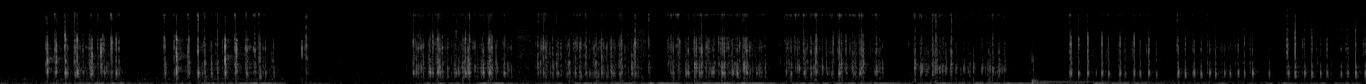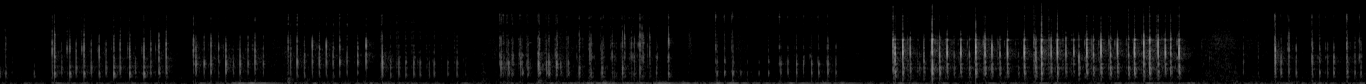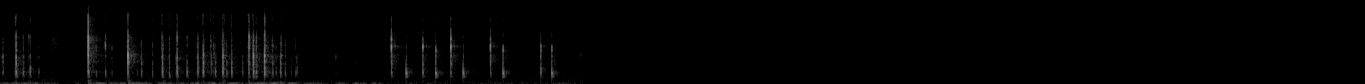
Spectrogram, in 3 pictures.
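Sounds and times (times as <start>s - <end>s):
typing on mechanical keyboard: 0.4s - 3.2s, 4.1s - 10.1s, 10.7s - 22.0s, 22.6s - 25.6s, 26.4s - 30.4s, 31.2s - 33.0s.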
